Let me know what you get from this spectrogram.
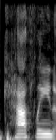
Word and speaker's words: Cathlene: If you don't follow me on Instagram yet and you are listening, please go to Kathleen underscore Miner. That is spelled C-A-T-H-L-E-N-E underscore M-I-N-E-R.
